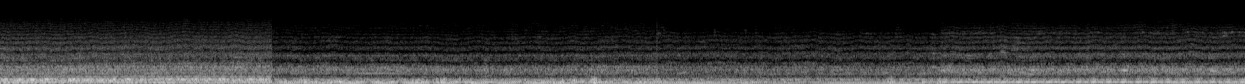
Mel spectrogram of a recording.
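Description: A boat engine hums underway.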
